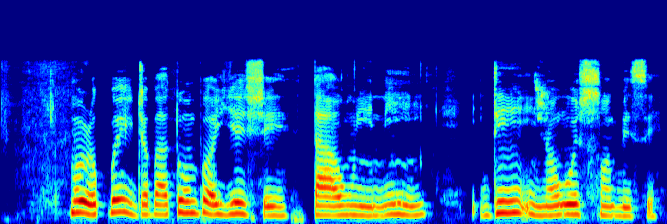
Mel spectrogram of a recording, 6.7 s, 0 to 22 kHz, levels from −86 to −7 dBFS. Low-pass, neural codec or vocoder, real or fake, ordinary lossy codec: 7.2 kHz; codec, 16 kHz, 8 kbps, FreqCodec, larger model; fake; none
